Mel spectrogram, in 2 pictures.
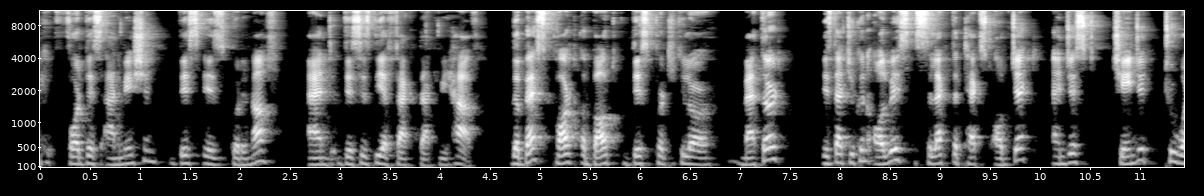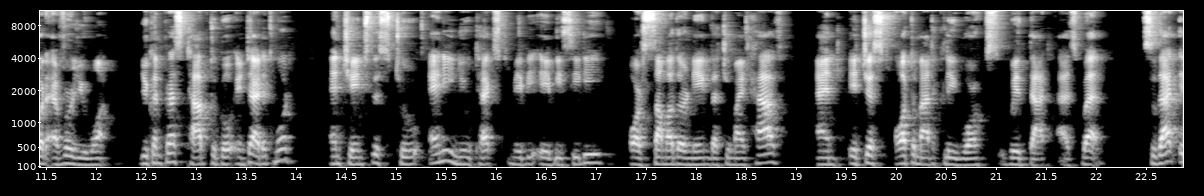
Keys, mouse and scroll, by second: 2.6 space, 4.6 space, 5.0-6.6 drag, 8.4 click, 11.5-13.2 scroll down 1, 13.2 Tab, 14.0 BackSpace, 14.3 BackSpace, 15.3 BackSpace, 16.4 shift+a, 17.1 shift+b, 17.6 shift+c, 17.6 shift+d, 19.1 Tab, 22.3-22.8 drag.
